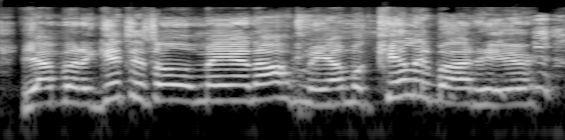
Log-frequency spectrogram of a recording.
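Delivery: high scream. Retelling a fight, imitating a fighter screaming at the crowd: imitating Larry screaming. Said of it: "and he's screaming it too".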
